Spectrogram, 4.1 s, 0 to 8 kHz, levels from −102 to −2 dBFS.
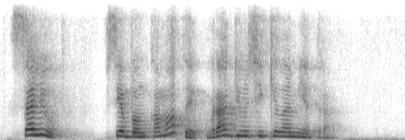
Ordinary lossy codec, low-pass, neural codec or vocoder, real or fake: Opus, 16 kbps; 7.2 kHz; codec, 24 kHz, 0.9 kbps, DualCodec; fake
